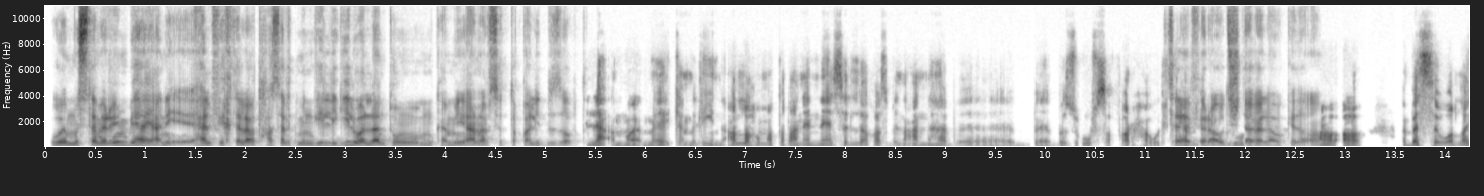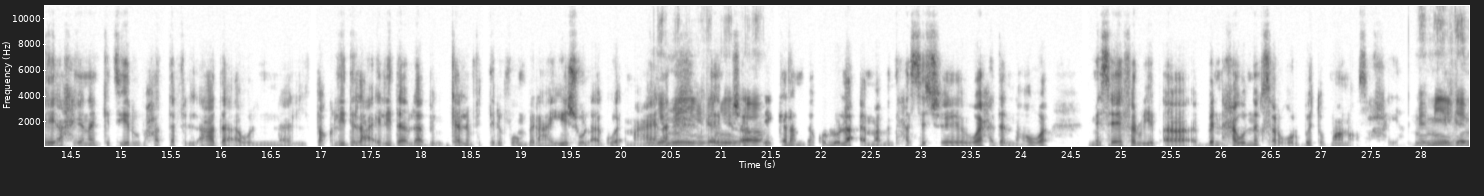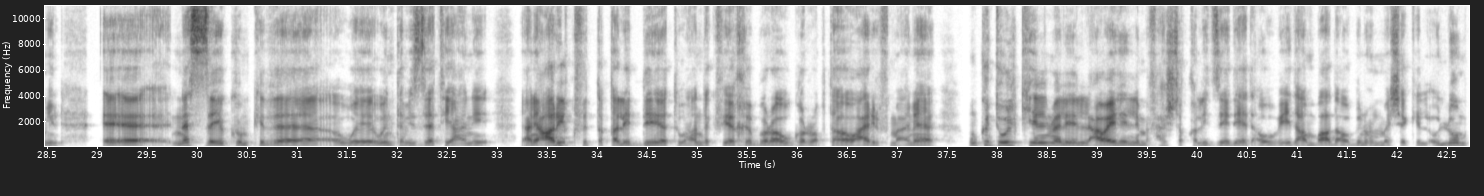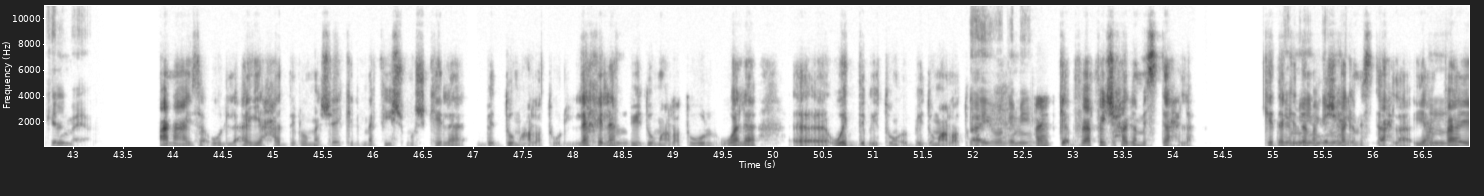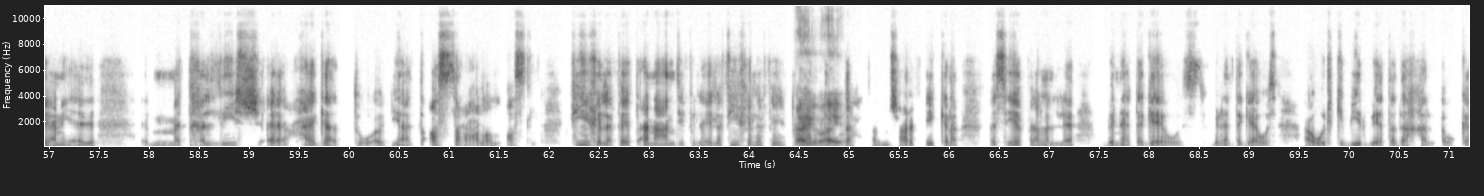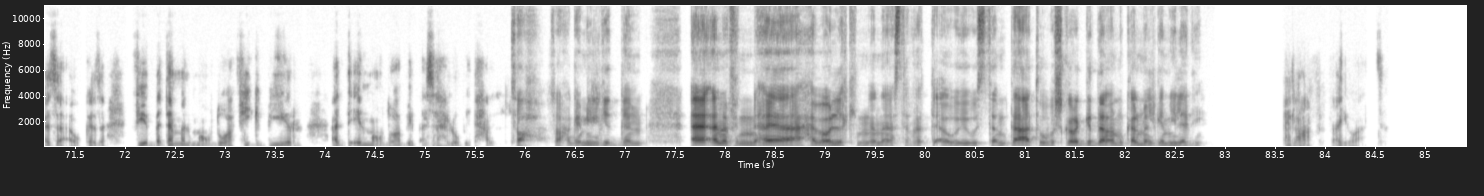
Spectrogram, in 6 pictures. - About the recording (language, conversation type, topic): Arabic, podcast, إزاي بتحتفلوا بالمناسبات التقليدية عندكم؟
- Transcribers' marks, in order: tapping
